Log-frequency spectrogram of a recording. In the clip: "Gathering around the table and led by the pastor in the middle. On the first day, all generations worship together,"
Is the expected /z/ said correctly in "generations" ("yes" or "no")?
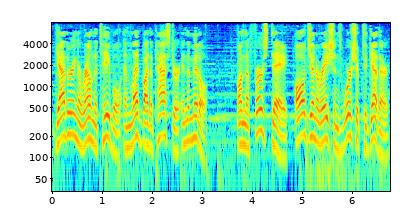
yes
